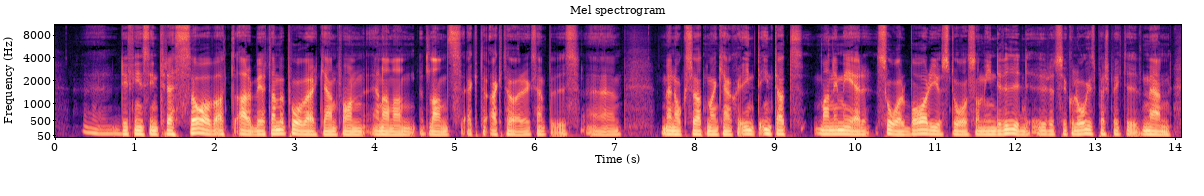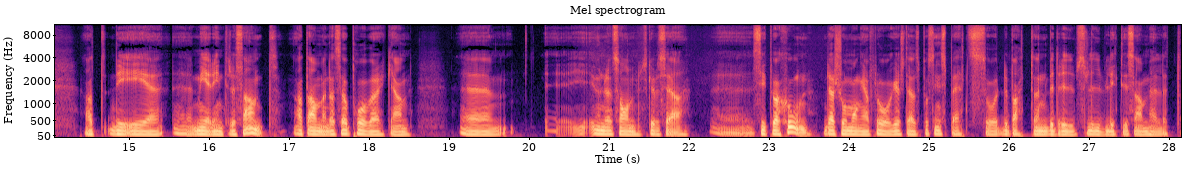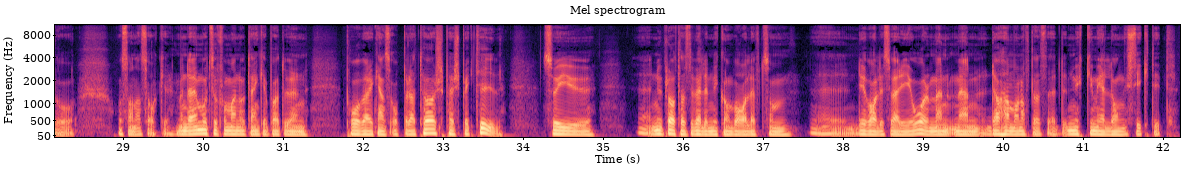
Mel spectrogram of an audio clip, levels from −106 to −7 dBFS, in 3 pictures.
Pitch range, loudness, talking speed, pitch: 90-105 Hz, -19 LUFS, 160 wpm, 95 Hz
